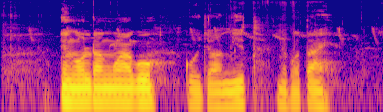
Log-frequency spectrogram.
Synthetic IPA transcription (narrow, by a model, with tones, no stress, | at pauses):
ɪ˦ŋo˦lda˦ŋwa˦ɡo˦ | ko˨t͡ʃa˨mje˦t̪nɪ˨bɔ˨ta˦˨ɪ˨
